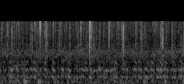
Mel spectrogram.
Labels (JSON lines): {"label": "anthrophony, mechanical", "recorder": "SoundTrap 300"}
